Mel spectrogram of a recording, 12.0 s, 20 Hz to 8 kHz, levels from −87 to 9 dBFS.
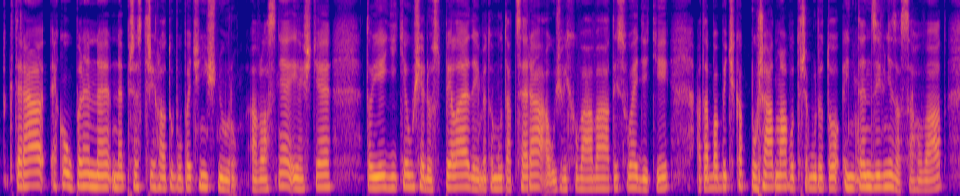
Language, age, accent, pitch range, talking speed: Czech, 30-49, native, 150-175 Hz, 185 wpm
